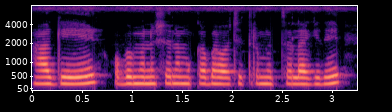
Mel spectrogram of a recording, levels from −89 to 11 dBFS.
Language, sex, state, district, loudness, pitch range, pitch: Kannada, female, Karnataka, Bidar, -14 LUFS, 230-240 Hz, 235 Hz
